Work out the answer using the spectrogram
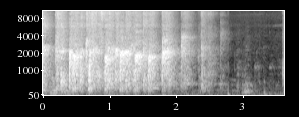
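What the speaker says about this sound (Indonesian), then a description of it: "tepuk tangan buat" A small group claps in a classroom, brisk uneven hand claps for about two and a half seconds that quickly thin out and stop, close by with no talk.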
